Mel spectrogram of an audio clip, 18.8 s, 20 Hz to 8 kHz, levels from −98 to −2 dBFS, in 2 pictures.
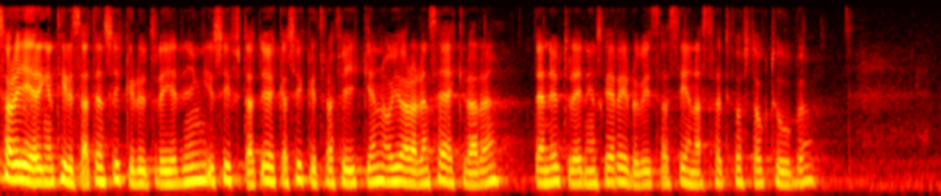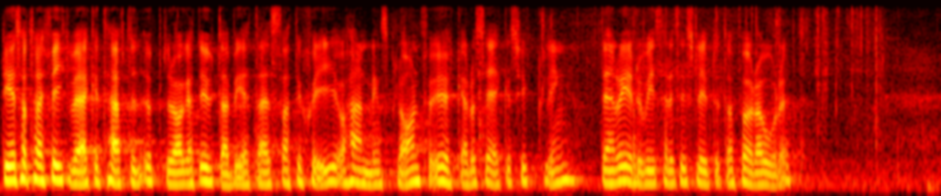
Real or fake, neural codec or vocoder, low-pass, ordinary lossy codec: real; none; 7.2 kHz; none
